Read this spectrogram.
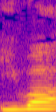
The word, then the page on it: Iwa: Japanese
